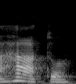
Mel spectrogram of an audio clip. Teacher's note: vai falar rato, vai falar rei, não sai muito ar da boca, não é soprado.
